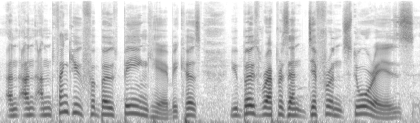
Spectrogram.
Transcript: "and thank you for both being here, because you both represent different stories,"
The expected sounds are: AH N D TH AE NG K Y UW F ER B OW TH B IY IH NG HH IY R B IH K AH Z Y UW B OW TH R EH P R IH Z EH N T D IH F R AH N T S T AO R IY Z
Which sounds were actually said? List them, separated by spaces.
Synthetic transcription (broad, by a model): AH N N TH AE NG K Y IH F ER B OW TH B IY IH NG HH IY R B IH K AH Z Y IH B OW TH R EH P R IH Z EH N D IH F R AH N T S T AO R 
